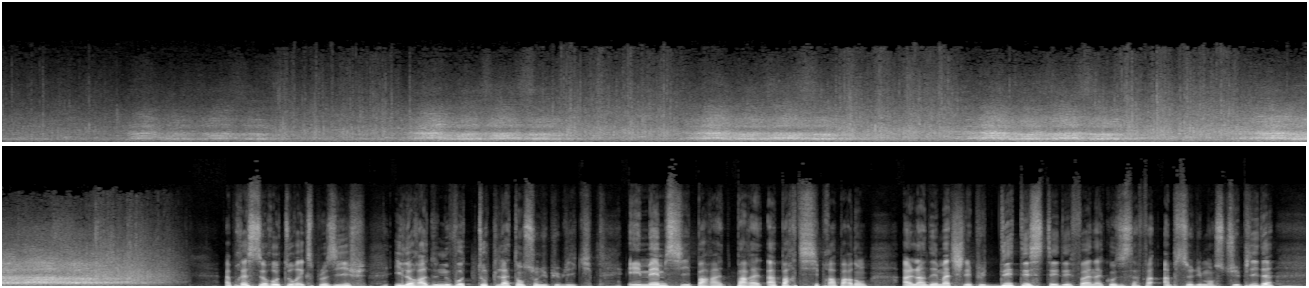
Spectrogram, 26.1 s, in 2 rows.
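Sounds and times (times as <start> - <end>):
wrestling crowd of about 20,000 fans chanting: 0.0 - 14.9
speech: 15.3 - 26.0.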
